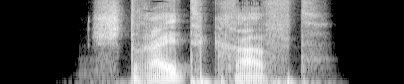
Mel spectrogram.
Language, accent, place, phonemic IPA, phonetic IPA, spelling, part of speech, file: German, Germany, Berlin, /ˈʃtraɪ̯tˌkraft/, [ˈʃtʁäe̯tˌkʁäft], Streitkraft, noun, De-Streitkraft.ogg
- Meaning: 1. armed forces 2. branch of a country's armed forces (army, navy, air force, etc.) 3. military power; military capacity; combat strength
